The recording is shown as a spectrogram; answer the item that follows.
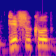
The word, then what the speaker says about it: difficult: All right, now on difficult, give me a short I instead of diffe.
